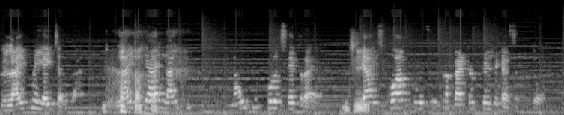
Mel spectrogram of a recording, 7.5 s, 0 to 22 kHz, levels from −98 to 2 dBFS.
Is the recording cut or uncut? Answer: uncut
